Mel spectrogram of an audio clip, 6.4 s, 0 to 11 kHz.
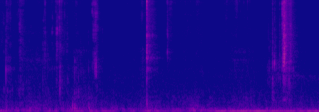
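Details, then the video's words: Raw fish, duck feet and quail eggs crunched by nomyen, a Pit Bull: scattered crisp bites and squelchy chews, roughly two per second, with a strong crack near three seconds and a burst near the end over low hum. "nomyen the Pit Bull eats Raw 3 Fish&Duck Feet combo [ASMR]"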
